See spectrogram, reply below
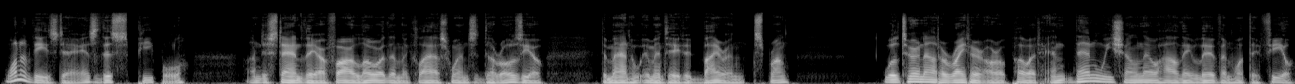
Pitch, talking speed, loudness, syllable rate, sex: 90 Hz, 185 wpm, -19 LUFS, 5.4 syllables/s, male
